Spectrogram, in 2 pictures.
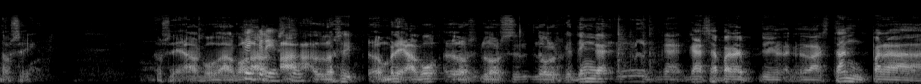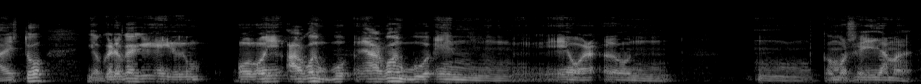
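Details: Conduction aphasia due to a cerebral hemorrhage in a man after seven years of physical and communicative rehabilitation; difficulty finding some names and structuring long sentences.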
